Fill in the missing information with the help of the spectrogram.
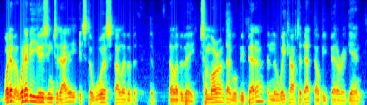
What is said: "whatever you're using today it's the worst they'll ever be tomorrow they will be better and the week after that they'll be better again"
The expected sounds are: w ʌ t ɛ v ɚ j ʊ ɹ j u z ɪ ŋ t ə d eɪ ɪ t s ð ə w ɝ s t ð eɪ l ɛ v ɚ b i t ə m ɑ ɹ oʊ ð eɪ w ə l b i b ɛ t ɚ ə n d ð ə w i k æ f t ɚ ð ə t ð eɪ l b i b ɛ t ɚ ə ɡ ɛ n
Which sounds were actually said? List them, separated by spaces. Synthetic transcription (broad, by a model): w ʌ t ɛ v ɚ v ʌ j j u z ɪ ŋ t ə d eɪ ɪ t s ð ə w ɝ s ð ð eɪ l ɛ v ɚ b i t ə m ɑ ɹ oʊ ð eɪ w ə l b i b ɛ t ɚ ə n ð ə w i k æ f t ɚ ð ə t ð eɪ l b i b ɛ t ɚ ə ɡ ɛ n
